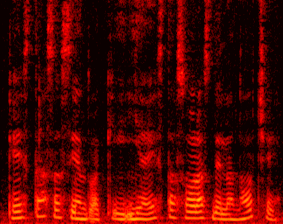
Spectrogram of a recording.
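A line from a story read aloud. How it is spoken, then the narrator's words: Soft, slightly annoyed question. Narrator (Spanish): preguntó en un tono suave pero un poco molesto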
